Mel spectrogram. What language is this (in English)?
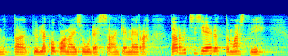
Finnish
